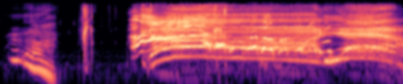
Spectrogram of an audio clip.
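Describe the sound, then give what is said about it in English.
A voice imitates a waking-up yawn: a short falling groan, a quick throaty catch, then a long, strained, loud moaning tone that holds steady for several seconds. “It's when someone wakes up and they. I don't want to say clear your throat”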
